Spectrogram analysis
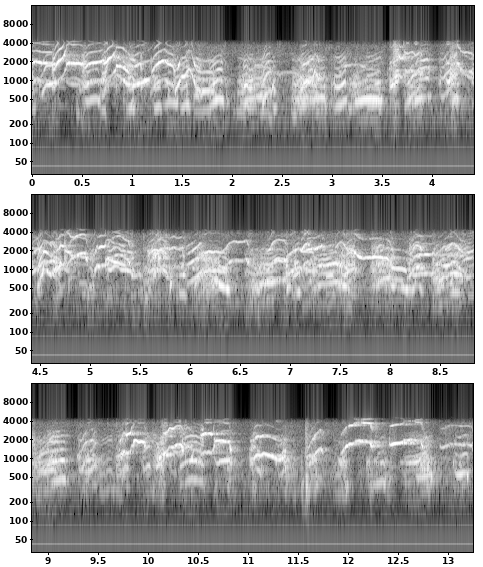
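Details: Eleven-day-old puppies in a whelping box cry for their mother after she came in and left again; a dense chorus of overlapping yelping whines and squeaks rises and falls continuously, with only short gaps.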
